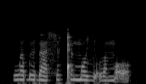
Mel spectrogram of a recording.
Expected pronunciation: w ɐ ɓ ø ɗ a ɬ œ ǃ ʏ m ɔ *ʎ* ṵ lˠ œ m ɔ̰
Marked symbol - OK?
yes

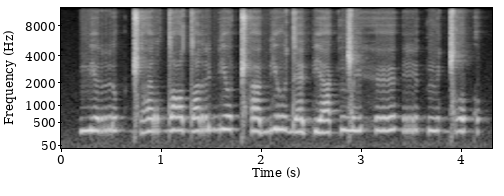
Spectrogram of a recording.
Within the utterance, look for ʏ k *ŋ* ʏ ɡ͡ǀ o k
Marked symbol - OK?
yes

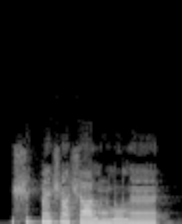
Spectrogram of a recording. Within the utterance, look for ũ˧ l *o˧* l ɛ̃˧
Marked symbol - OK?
yes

